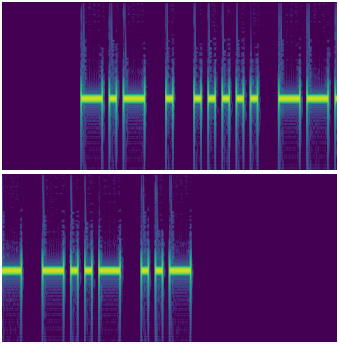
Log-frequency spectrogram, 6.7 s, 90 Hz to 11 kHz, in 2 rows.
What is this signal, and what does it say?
Morse code, heard as a keyed tone, about 17 wpm, 700 Hz. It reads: KE5OXU
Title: USA Call Signs - 6 Characters - Repeated 3x - 17wpm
